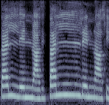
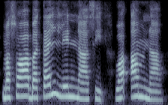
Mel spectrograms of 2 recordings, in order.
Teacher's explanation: دو زبر کی تنوین جا کے لام کے ساتھ ادغام ہو رہا ہے، تو یہاں ادغام بلا غنہ، بغیر غنے کے ادغام ہوگا۔ تل للناسی، تل للناسی نہیں کہنا، ٹھیک ہے۔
